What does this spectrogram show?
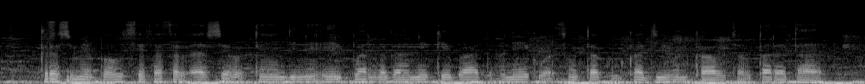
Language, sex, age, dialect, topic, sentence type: Hindi, male, 18-24, Awadhi Bundeli, agriculture, statement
